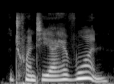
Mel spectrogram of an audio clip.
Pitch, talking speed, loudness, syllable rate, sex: 210 Hz, 260 wpm, -13 LUFS, 6.2 syllables/s, female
